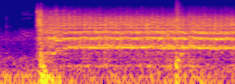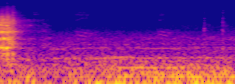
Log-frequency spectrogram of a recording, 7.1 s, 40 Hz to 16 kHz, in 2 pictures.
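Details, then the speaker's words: 1969 Chevrolet Impala, not run in 20 years, new distributor cap and plug wires, number 1 at top dead center: about three seconds of even cranking, no firing; cranks but won't start, timing/plug order suspected off. "That means timing's wrong. Yeah. Go for it. The timing's off."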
